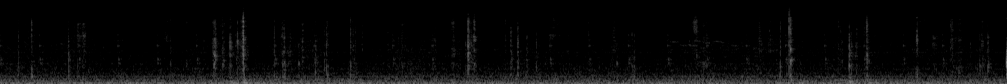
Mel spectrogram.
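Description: Baseball trading cards being flipped and slid against one another in the hands, a quiet run of scattered light clicks and snaps as each card moves past the next.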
